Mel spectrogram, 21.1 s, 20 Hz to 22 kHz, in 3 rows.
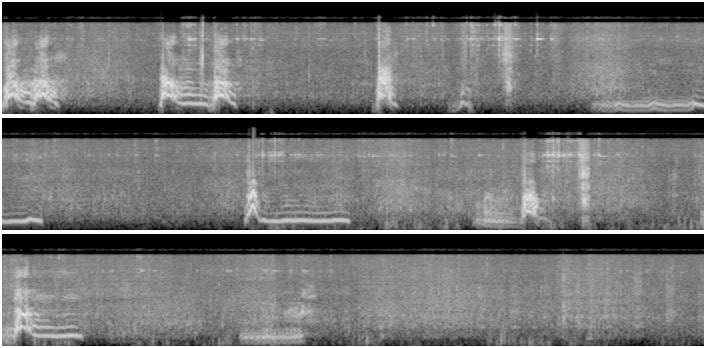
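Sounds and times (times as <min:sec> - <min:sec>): dog yelping and whining: 0:09.5 - 0:10.6, 0:11.8 - 0:12.6, 0:14.1 - 0:14.9.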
